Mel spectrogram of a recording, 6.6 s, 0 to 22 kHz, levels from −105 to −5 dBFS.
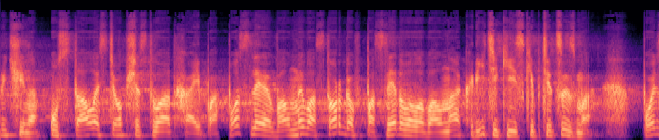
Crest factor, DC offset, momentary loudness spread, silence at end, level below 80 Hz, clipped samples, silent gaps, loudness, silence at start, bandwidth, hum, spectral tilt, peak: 14 dB; under 0.1%; 5 LU; 0 s; -78 dBFS; under 0.1%; none; -19 LUFS; 0 s; 15.5 kHz; none; -2.5 dB/octave; -6 dBFS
